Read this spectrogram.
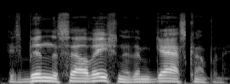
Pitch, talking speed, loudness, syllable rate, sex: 125 Hz, 210 wpm, -15 LUFS, 5.6 syllables/s, male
